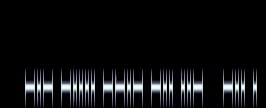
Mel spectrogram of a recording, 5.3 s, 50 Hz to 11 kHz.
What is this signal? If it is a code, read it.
Morse code, heard as a keyed tone, about 20 wpm, 700 Hz. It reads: K6QDU DE
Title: USA Callsign DE Callsign 20wpm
